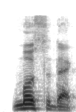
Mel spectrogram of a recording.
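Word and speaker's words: Mosaddegh: there actually was a leader that was popular Mostadiq How do you pronounce the name? Mostadiq? Mostadiq, yeah.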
